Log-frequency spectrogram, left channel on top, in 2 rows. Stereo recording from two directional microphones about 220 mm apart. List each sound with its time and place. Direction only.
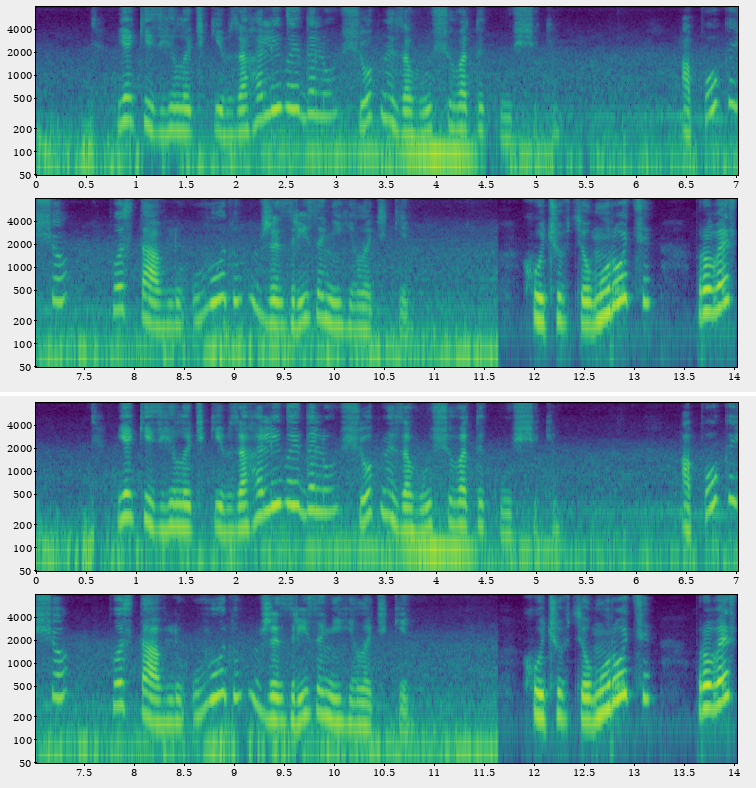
0.5 s a woman's voice: 15° right (ahead or behind)
6.4 s a woman's voice: 15° right (ahead or behind)
11.9 s speech: centre (ahead or behind)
